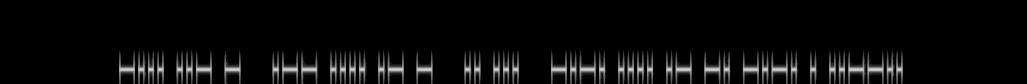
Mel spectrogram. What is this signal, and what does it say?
Morse code, heard as a keyed tone, about 25 wpm, 700 Hz. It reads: BUT WHAT IS CHANCE?
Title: Sentences from Top 800 Words 25wpm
